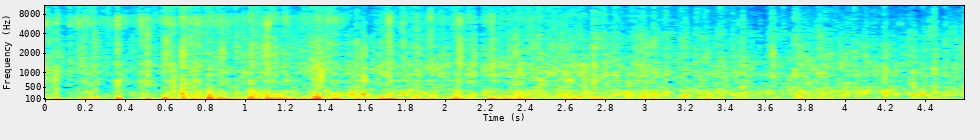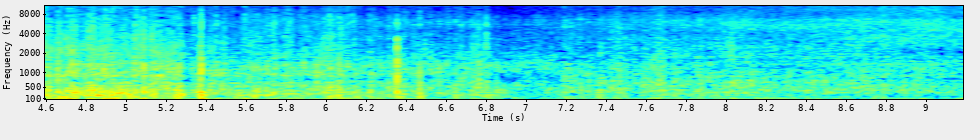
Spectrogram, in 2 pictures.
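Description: Long nails drag and scratch over the bristly fibres of a large, flat, solid coconut coir door mat with a star print. The result is a steady, rustling scrape with a deep low rumble beneath it and a faint bright hiss. The sound eases slightly toward the end.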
